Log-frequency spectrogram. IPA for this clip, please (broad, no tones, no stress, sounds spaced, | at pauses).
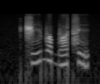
t͡ʃ i b ʌ b ʌ t͡s i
